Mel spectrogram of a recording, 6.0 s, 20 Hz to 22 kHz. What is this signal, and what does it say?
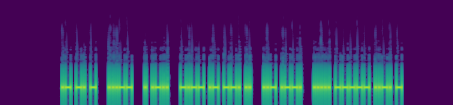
Morse code, heard as a keyed tone, about 50 wpm, 700 Hz. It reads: ANT 3 EL YAGI UP 50FT
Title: Common QSO Phrases Encore 50wpm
